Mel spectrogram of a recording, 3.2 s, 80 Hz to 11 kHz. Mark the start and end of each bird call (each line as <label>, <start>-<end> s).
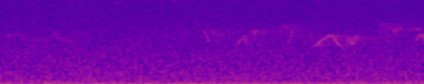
Black-headed Grosbeak (Pheucticus melanocephalus), 0.0-3.2 s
